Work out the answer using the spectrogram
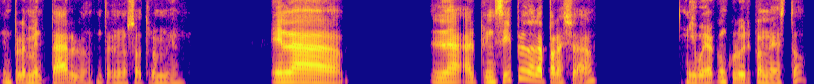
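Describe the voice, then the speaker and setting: A man's voice: mid-range voice, no room sound, studio quality. Hesitant man teaching a Torah study. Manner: hesitant, many fillers and restarts. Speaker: congregation teacher. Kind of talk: daily Torah study talk.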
